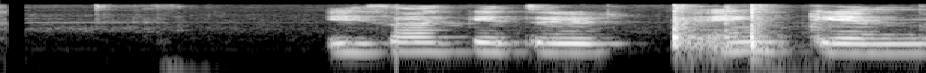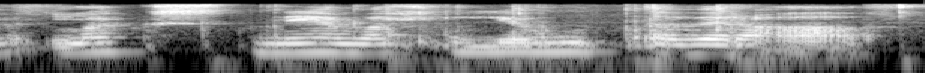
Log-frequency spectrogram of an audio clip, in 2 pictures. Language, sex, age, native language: Icelandic, male, 18-19, Icelandic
